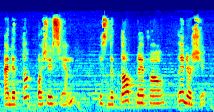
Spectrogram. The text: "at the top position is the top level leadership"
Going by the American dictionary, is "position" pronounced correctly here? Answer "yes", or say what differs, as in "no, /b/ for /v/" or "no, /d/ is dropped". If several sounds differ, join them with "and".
no, /s/ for /z/ and /ʃ/ is dropped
